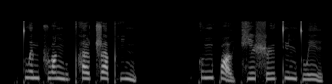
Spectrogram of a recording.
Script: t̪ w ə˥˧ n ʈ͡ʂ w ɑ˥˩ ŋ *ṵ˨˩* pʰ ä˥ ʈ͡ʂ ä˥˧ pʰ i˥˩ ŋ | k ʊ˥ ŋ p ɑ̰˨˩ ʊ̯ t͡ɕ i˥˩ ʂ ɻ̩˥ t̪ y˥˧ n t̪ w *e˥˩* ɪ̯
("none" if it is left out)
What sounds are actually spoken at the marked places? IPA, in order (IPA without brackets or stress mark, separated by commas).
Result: u˥, e˥˩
